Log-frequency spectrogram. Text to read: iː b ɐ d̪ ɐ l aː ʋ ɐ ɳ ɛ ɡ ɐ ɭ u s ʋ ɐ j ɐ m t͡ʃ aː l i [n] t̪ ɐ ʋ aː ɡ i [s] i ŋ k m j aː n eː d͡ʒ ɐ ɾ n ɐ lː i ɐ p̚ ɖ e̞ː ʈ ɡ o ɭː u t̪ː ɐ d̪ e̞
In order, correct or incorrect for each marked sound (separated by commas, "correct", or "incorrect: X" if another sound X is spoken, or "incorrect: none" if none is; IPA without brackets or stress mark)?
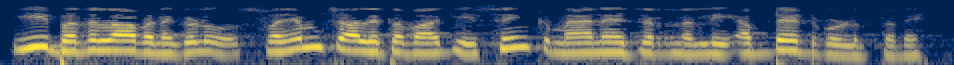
incorrect: none, correct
